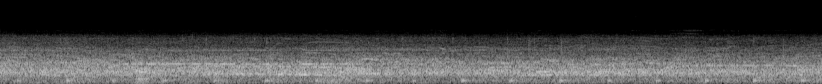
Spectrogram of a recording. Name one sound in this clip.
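A large stadium crowd murmurs and chatters outdoors.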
